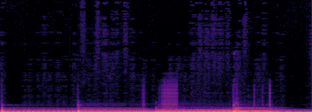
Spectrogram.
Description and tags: recording by me for sound example to my student.
certainly not the best sample, but for training, it is quiet good. If this one is not exactly what you want listen an other.
bass, electric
